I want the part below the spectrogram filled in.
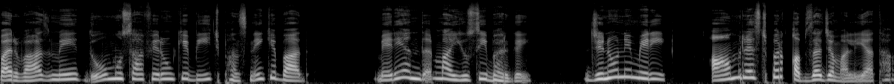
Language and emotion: Urdu, sad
